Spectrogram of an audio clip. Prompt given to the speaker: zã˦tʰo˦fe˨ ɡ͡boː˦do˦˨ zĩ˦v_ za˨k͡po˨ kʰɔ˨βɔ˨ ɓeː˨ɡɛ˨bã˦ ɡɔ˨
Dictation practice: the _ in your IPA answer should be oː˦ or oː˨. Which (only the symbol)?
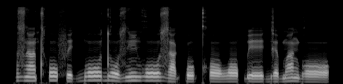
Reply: oː˦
